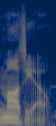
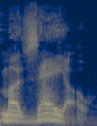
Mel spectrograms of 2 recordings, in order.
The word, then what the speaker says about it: Mazzio: the Thorns back in Mazzio uh it's actually pronounced mazeo really that's not what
